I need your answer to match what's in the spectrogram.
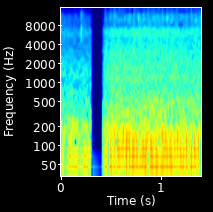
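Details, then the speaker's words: Nissan Almera petrol engine idling after replacing ignition coil and EGR motor (codes P0400, P0302; previously shaking, engine light): steady even low rumble, no misfire or shake; normal idle, codes gone. "หมู่บ้านเครื่องแล้วนะเครื่องนิ่งแล้วไม่มีฉันแล้วครับหนึ่งคิดเลยนะต่างจากช่วงแรกเลยนะ"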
